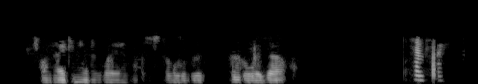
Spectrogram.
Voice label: Tempe PD, scanner; Rgnl Wireless Co-op (RWC)

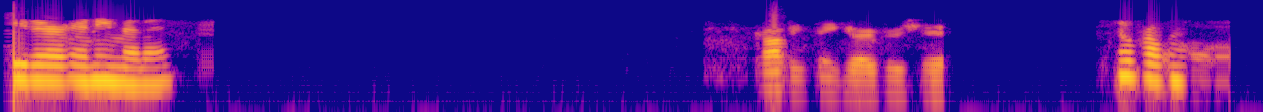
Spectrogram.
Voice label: Phoenix PD, scanner audio

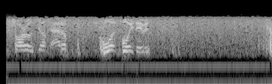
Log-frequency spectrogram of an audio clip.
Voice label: Highway Patrol, Phoenix Metro West Area, scanner

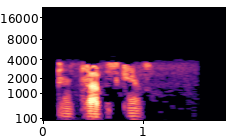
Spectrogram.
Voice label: Fire Departments Mesa Simulcast; TOPAZ

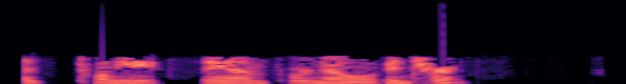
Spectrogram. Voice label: Sheriffs Office, scanner

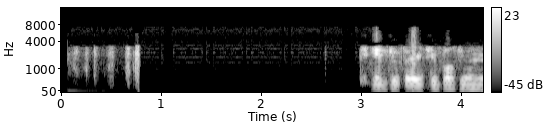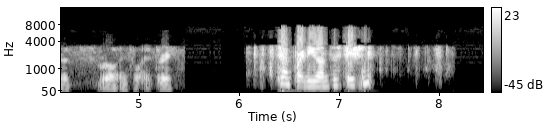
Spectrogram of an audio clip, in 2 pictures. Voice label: Sheriff-WestCnty, scanner audio

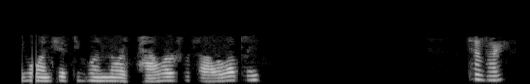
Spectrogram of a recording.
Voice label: Superstition Dispatch, Mesa PD

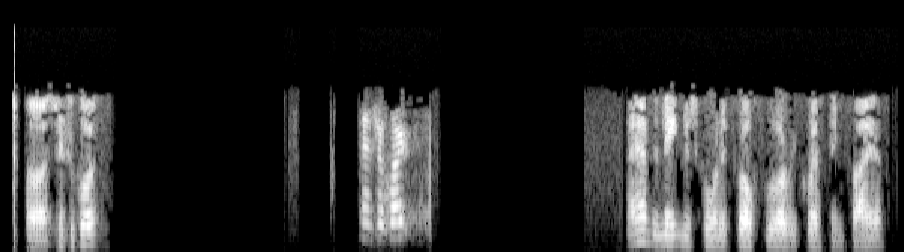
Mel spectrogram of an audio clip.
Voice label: Court Security Dispatch, scanner

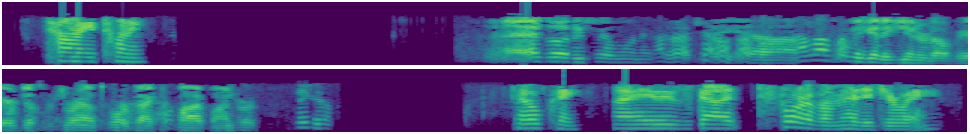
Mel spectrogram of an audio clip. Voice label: Sheriff, scanner P25

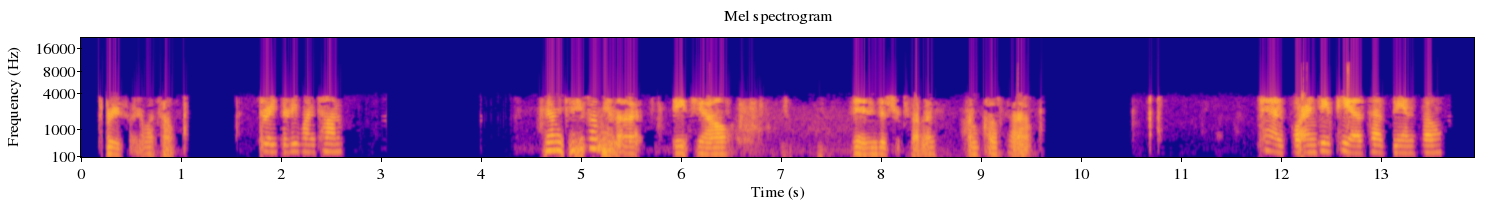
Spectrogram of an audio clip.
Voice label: Sheriff, scanner; Maricopa County (P25) - Thompson Peak; Shrf Southeast

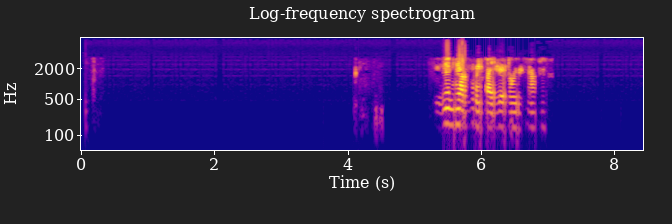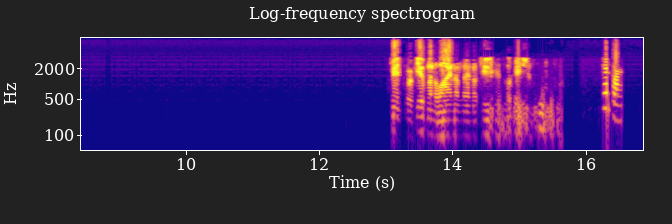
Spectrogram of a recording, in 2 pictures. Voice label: Police, scanner audio trunk; H-Scottsdale

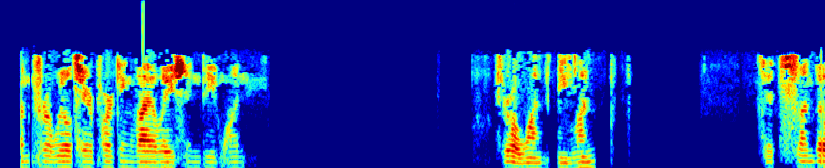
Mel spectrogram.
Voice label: PD Dispatch

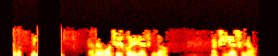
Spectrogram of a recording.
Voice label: Light Rail Emergency, scanner

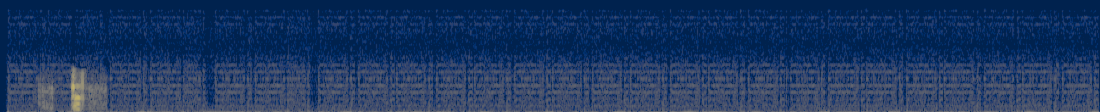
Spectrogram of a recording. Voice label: Police, scanner; H-Scottsdale; ScottsdalePolice

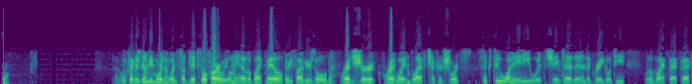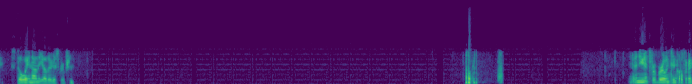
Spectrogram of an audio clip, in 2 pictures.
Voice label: Mesa Simulcast, MESA PD, scanner audio; 2 Centrl; MesaPoliceDep

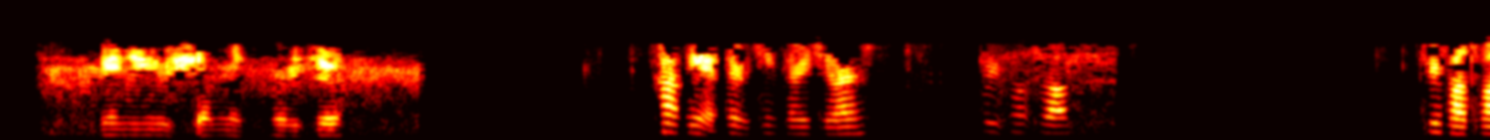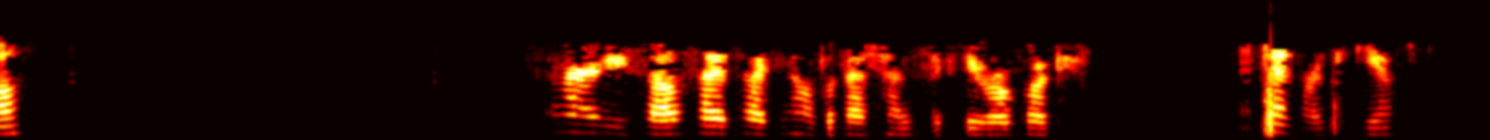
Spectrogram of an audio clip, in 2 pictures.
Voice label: Tempe PD, scanner; A04 South

